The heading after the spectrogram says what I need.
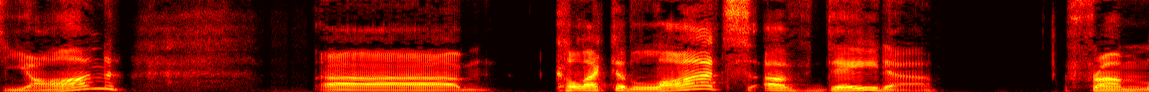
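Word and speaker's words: Jahn: Similarly, at the Princeton Engineering Anomalies Research Lab, or PAIR for short, some researchers led by Robert Yawn, I think that's pronounced Yawn, collected lots of data from lots and lots of different experiments using quantum mechanical random number generators.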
